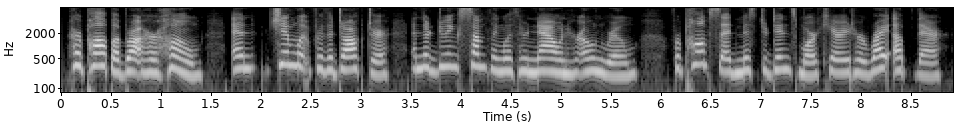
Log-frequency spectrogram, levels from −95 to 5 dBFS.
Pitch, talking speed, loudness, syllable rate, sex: 255 Hz, 210 wpm, -20 LUFS, 5.3 syllables/s, female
